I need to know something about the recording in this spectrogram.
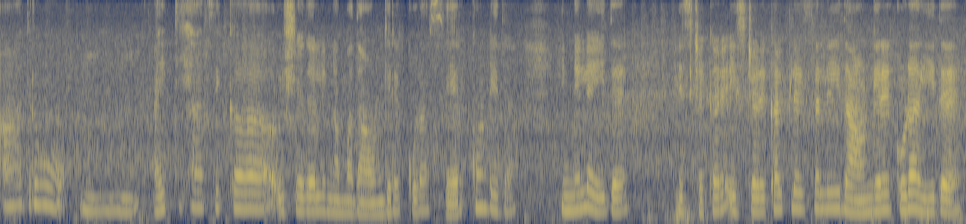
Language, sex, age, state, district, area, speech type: Kannada, female, 30-45, Karnataka, Davanagere, rural, spontaneous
